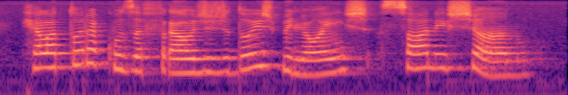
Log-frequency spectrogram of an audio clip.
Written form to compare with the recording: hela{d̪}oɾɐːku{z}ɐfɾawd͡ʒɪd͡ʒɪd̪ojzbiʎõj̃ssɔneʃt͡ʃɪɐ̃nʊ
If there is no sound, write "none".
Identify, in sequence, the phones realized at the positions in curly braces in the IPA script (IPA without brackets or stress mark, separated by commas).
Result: t̪, z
